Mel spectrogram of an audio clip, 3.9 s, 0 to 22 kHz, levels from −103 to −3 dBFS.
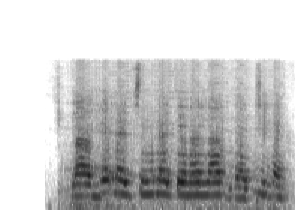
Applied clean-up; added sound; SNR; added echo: neural separator model SepFormer DNS4.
